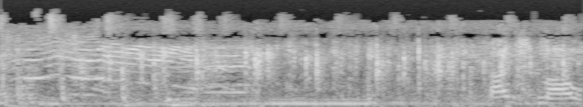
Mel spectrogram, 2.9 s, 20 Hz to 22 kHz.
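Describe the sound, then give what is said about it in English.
A woman lets out a high cheering shriek at the end of a band's live rooftop concert, over a steady wash of outdoor noise and other voices murmuring. “Now, here she is screaming at the end of their rooftop concert 5 years later.”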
